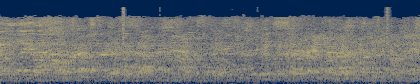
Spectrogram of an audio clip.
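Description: Audience chatter in a hall: many people talking at once, a steady murmur of conversation with no single voice standing out.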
